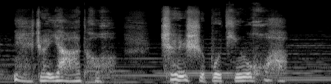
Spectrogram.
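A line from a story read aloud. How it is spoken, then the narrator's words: Breathless old woman. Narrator (Chinese): 奶奶喘息的开口道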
